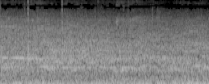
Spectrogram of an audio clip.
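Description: Basketball game sounds on a hardwood court: a ball bouncing and a few short shoe squeaks over a steady wash of voices in a big, echoing hall.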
